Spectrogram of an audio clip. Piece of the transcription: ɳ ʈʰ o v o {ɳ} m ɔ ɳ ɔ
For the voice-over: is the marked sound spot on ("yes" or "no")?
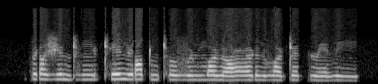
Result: yes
